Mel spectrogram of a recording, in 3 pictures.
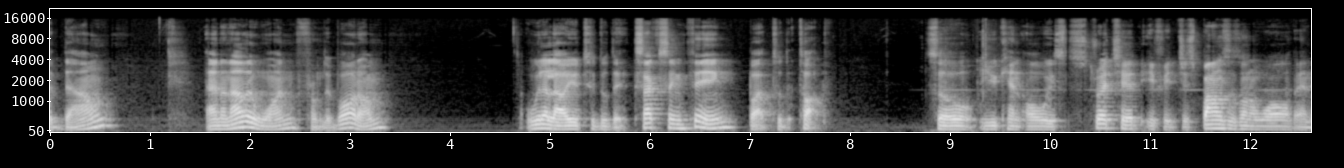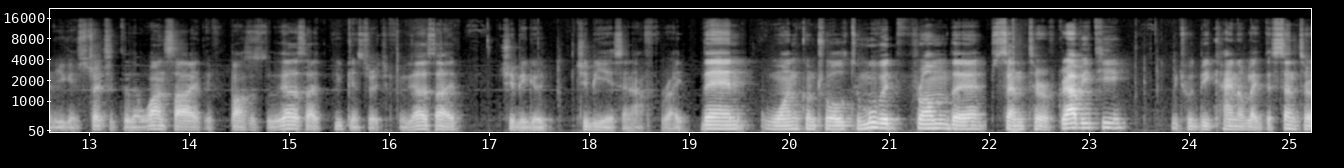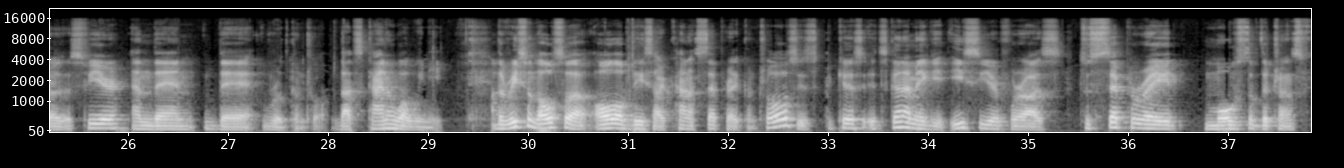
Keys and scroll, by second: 12.1 d, 19.0 ctrl+z, 19.0-21.9 d, 24.0 d, 25.8-28.0 typing, 30.1 d, 30.6 d, 30.6 d, 30.9 d.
